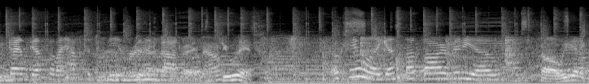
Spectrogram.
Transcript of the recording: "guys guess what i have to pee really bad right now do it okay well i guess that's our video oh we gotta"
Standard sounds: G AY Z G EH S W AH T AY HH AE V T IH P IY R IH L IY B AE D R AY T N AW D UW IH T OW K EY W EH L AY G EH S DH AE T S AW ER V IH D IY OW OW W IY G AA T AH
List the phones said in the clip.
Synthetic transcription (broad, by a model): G AY Z G EH S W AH T AY HH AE F T IH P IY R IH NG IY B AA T R AY T N AW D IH IH T OW K EY W EH L AY G EH S DH AE T S AW ER V IH D IY OW OW W IY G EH T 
